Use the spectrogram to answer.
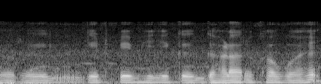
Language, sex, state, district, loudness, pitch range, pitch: Hindi, male, Maharashtra, Aurangabad, -16 LUFS, 90-95 Hz, 95 Hz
